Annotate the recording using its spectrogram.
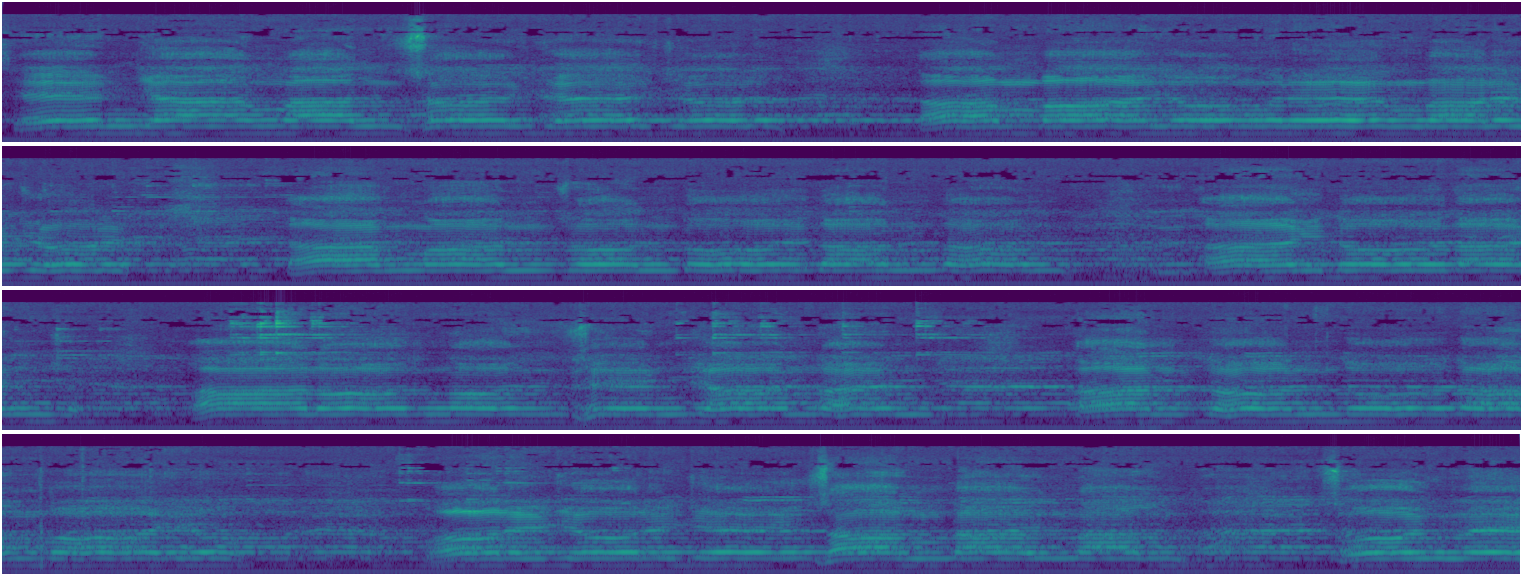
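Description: Buddhist monks chanting prayers together on one steady reciting note, in phrases a few seconds long that each begin with a quick rise in pitch onto the held tone.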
